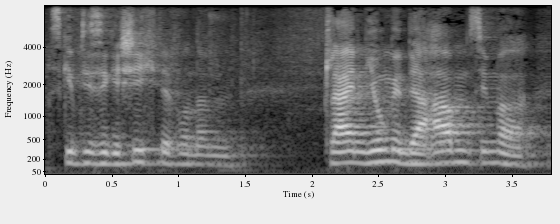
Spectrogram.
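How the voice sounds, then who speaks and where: Male preacher, sermon, fairly high voice, loud-to-hushed delivery, roomy echo. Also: fairly even intonation, moderate pace. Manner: dramatic swings between loud and hushed.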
